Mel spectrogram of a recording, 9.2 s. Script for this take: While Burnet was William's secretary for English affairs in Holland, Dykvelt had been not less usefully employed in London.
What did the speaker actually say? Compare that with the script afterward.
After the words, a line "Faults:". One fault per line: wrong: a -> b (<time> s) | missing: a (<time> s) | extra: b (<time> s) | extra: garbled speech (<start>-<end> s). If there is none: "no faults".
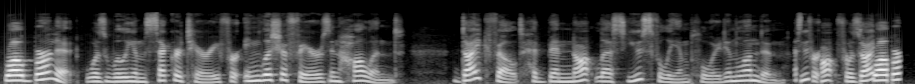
While Burnet was William's secretary for English affairs in Holland, Dykvelt had been not less usefully employed in London. [garbled]
Faults:
extra: garbled speech (7.9-9.0 s)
